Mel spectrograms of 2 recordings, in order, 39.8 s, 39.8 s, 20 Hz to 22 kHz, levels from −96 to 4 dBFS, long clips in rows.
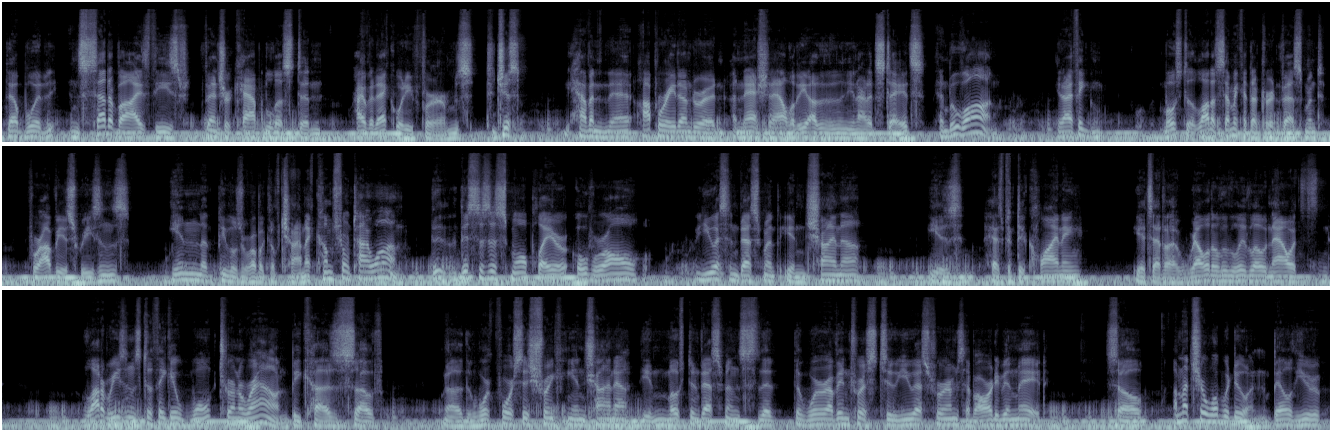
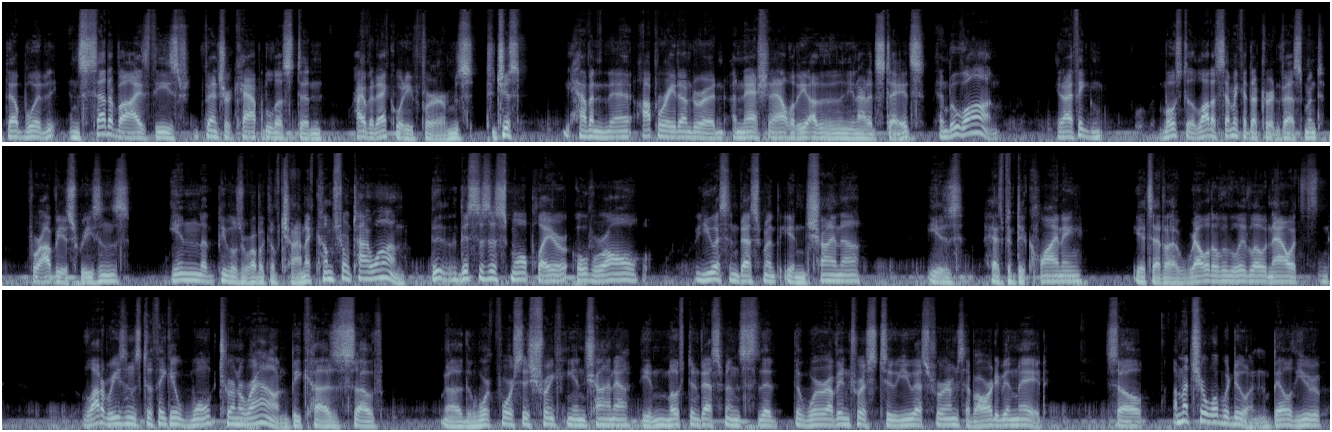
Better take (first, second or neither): second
